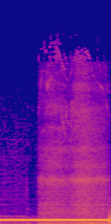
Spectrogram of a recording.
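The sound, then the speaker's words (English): A steady telephone tone sounds as a call goes unanswered toward voicemail, one loud unbroken pitch held for the whole stretch over a faint background hiss. “This guy gave up so much, he doesn't even pick up the phone anymore. Thank you for calling the roadway. Yeah. Just go straight to voicemail.”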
